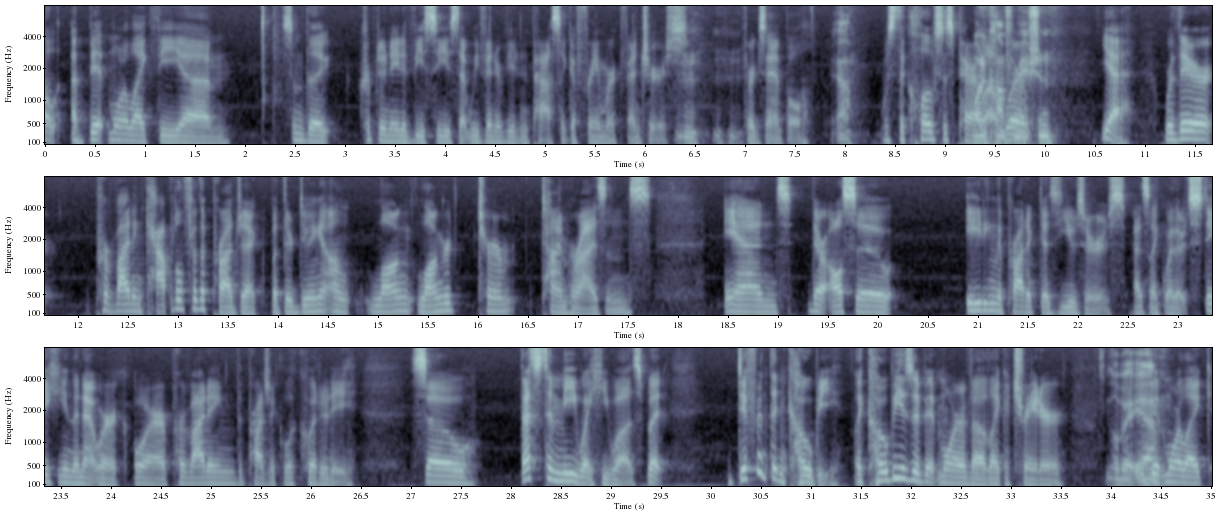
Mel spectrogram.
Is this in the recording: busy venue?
no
